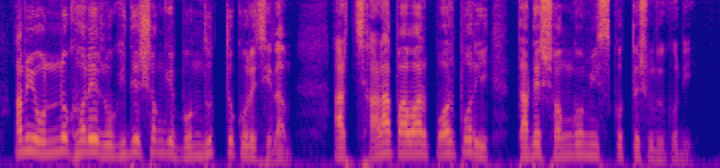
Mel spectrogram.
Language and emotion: Bengali, sad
